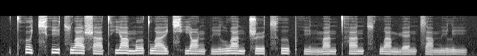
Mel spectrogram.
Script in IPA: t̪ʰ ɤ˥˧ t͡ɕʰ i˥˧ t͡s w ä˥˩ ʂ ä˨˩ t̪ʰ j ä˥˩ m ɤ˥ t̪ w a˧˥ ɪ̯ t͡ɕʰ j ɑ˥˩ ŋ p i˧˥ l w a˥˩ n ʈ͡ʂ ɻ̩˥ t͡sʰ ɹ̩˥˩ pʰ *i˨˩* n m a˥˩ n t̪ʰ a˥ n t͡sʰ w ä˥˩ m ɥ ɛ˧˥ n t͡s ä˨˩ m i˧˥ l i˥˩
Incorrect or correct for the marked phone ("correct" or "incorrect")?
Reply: correct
